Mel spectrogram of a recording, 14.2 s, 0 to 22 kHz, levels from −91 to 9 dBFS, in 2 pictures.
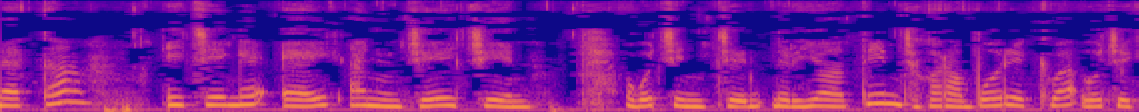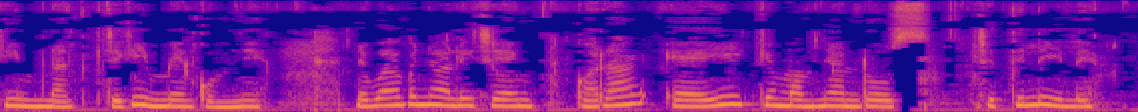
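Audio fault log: throughout: ringing, washy speech whose hiss breathes with it, likely WMA compression near 48 kbps; the spectrogram shows smeared blocks and holes where weak components vanish.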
